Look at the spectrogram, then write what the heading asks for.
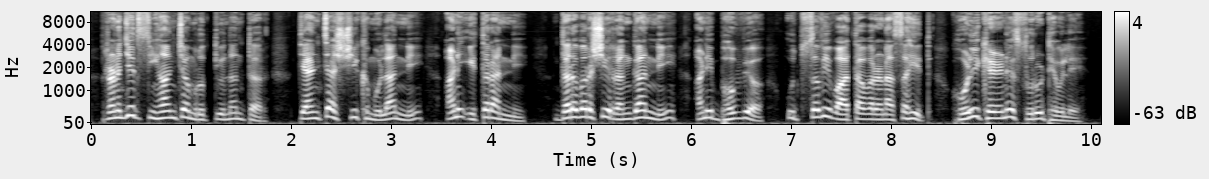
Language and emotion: Marathi, neutral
